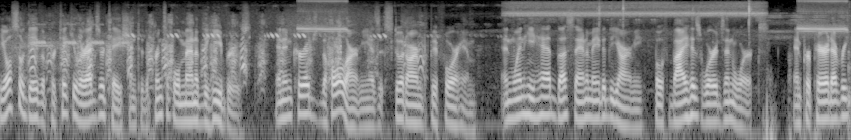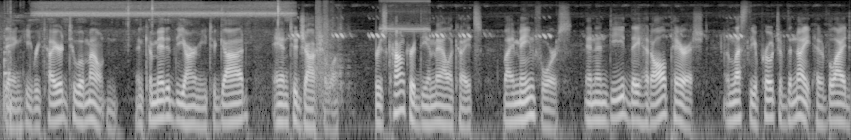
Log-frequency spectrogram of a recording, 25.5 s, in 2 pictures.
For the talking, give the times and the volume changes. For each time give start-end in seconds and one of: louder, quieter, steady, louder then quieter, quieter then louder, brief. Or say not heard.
0.0-25.4 steady.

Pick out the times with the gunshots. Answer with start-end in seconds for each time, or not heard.
16.6-18.1.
